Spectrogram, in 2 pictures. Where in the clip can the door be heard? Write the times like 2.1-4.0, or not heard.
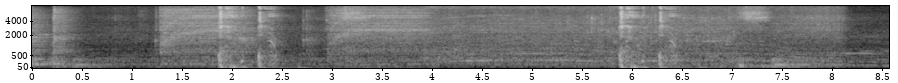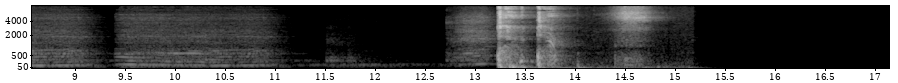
not heard.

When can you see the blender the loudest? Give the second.
2 s.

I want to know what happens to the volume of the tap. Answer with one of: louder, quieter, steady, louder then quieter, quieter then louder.
louder.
